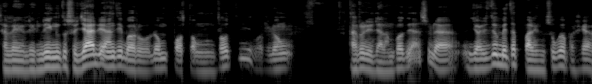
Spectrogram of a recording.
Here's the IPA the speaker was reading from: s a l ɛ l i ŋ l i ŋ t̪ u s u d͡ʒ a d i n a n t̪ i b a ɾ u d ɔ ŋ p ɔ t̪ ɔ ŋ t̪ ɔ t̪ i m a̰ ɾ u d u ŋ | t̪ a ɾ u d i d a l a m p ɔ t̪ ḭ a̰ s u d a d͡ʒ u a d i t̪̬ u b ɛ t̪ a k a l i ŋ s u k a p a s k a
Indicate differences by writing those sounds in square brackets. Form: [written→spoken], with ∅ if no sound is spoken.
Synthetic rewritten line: s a l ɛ l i ŋ l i ŋ t̪ u s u d͡ʒ a d i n a n t̪ i b a ɾ u d ɔ ŋ p ɔ t̪ ɔ ŋ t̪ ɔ t̪ i [m→b] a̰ ɾ u d [u→ɔ] ŋ | t̪ a ɾ u d i d a l a m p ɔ t̪ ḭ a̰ s u d a d͡ʒ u a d i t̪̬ u b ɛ t̪ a [k→p] a l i ŋ s u k a p a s k a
